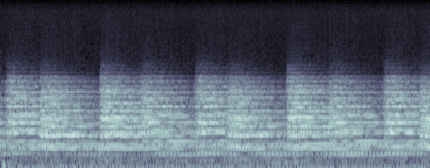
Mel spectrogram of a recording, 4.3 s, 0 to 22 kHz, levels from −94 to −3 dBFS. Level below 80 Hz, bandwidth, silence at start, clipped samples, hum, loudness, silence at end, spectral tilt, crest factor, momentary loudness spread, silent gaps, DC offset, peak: -46 dBFS; 19 kHz; 0 s; under 0.1%; none; -18 LUFS; 0 s; -4.5 dB/octave; 16 dB; 5 LU; none; 0.5%; -4 dBFS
